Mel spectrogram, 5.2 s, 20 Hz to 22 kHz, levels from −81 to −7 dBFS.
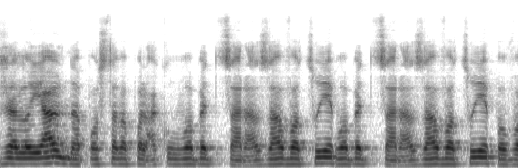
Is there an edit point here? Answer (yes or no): yes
